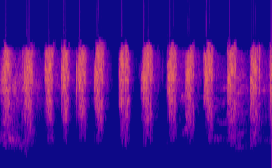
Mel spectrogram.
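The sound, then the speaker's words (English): Rapid, repeated scraping of a knife across burnt, charcoal-like toast: many short, harsh rasping strokes in a fairly steady rhythm, loud and dry, with a brief pause near the middle. “Look how burnt the toast is. It's like charcoal. Give me a knife. I'll scrape it.”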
